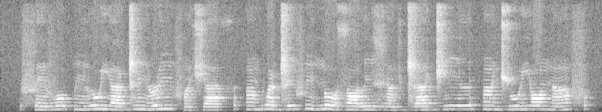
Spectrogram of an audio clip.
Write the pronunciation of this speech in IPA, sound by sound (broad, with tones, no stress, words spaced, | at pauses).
fe˨vo˧pĩ˨lu˦ jɜ˨ɖ͡ʐĩ˦˨ɹĩ˦ fə̃˨ʃɜ˧θ | ə̃˧bwə˦˨ɖ͡ʐi˧fĩ˦˨ no˦˨zɔ˨li˨ ɮə̃˨zɖ͡ʐɜ˧d͡ʒi˦l | ə̃˦d͡ʒu˧ jɔ˦nə̃˨˦f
